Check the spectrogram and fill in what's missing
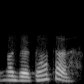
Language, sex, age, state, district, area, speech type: Nepali, female, 60+, West Bengal, Kalimpong, rural, conversation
